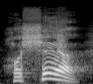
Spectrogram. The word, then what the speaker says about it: Hoshea: Este nome que você está vendo é o nome de Oséias, do qual Moisés mudou para Josué, mas a pronúncia correta de Oséias é Hoshea.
